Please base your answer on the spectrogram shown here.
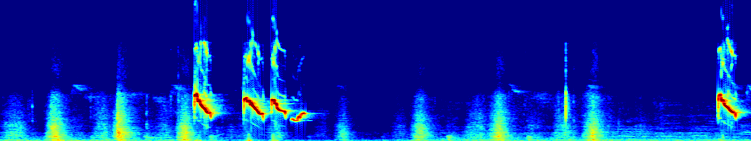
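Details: Oriental white-eye 'ngecal' calls, played to coax other white-eyes into singing: a burst of three or four high, sharp, downslurred notes in quick succession, a lone note later, and soft clicks and taps throughout.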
